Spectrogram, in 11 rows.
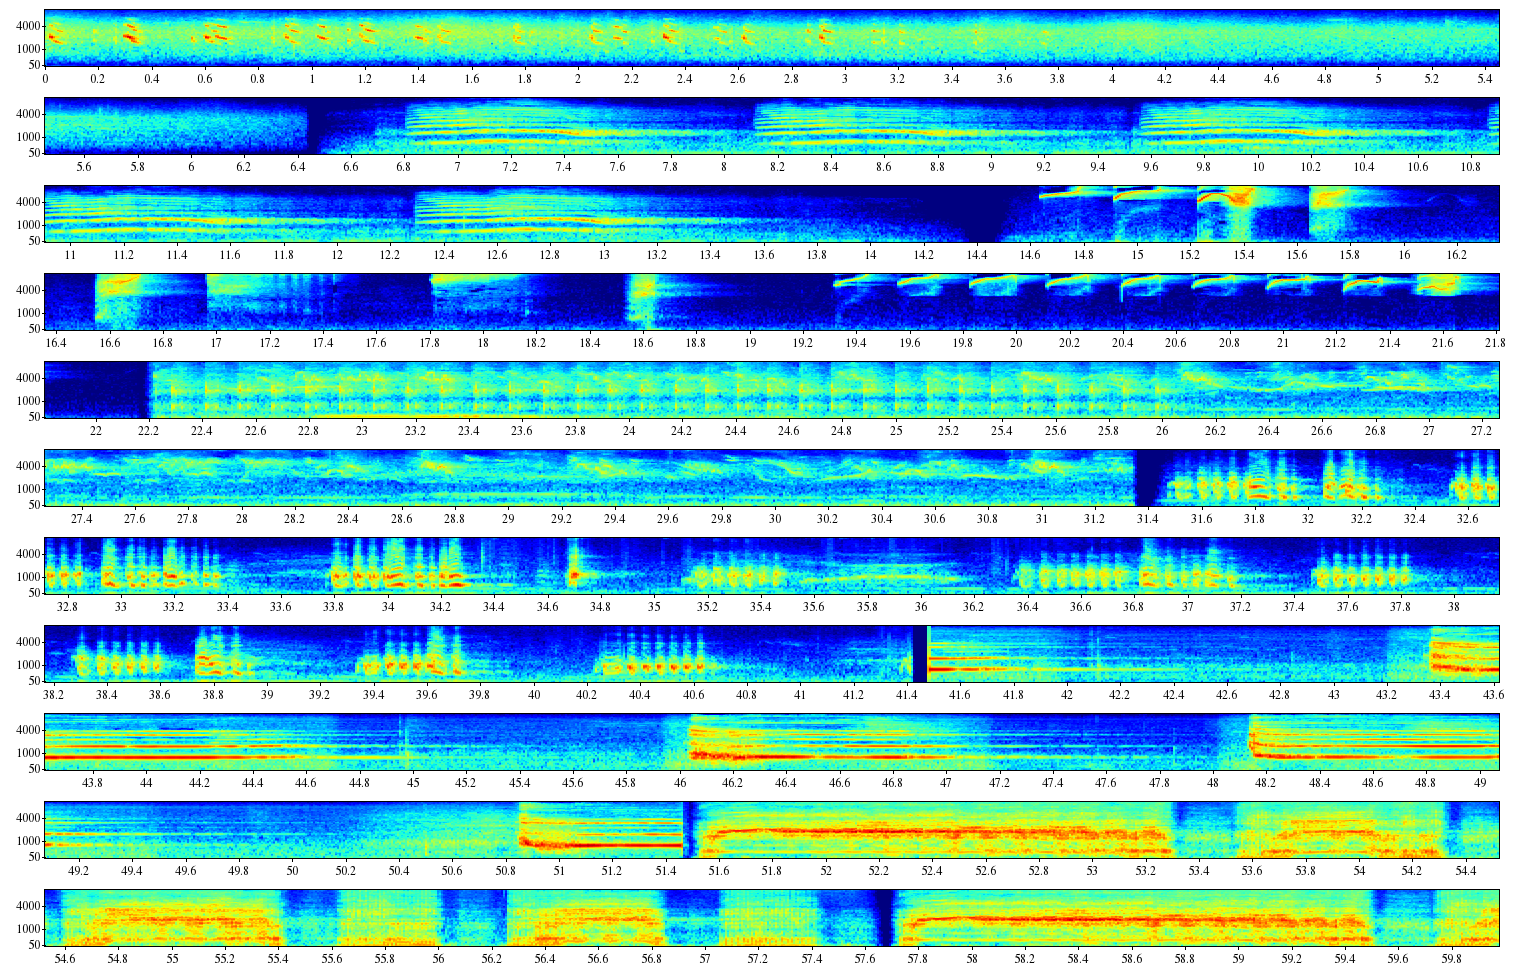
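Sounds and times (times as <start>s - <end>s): short repeated bird calls: 14.6s - 15.9s, 16.6s - 26.7s
high rapid bird chirping: 14.6s - 16.0s, 16.6s - 28.1s.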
